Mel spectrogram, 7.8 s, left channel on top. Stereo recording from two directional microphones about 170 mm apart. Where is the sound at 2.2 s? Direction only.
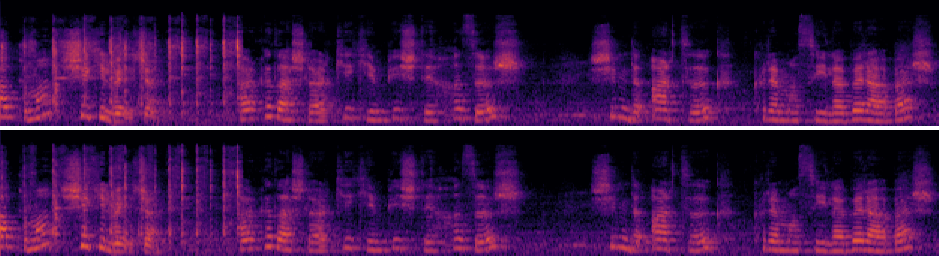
45° right (ahead or behind).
